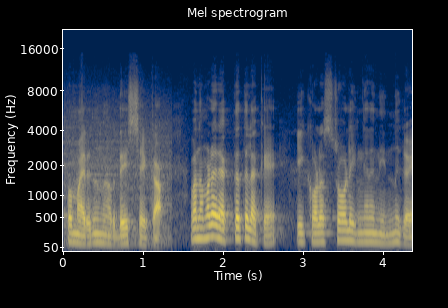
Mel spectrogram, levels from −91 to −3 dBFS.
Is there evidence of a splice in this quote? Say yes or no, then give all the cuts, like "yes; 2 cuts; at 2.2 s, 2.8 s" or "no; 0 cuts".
yes; 1 cut; at 1.4 s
